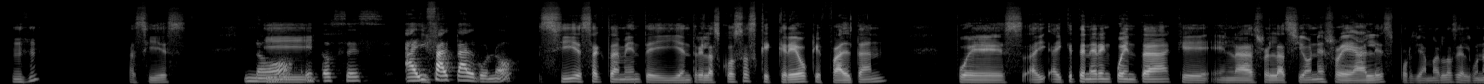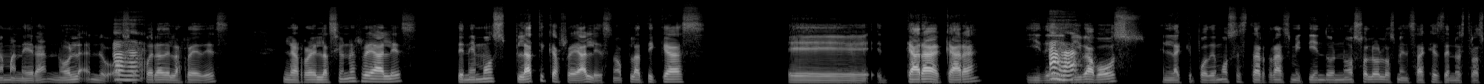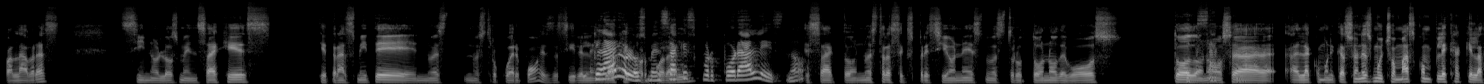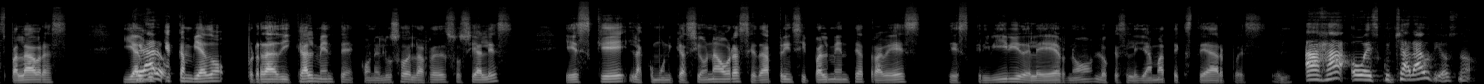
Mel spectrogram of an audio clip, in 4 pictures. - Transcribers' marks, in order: none
- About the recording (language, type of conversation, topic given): Spanish, podcast, ¿Cómo cambian las redes sociales nuestra forma de relacionarnos?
